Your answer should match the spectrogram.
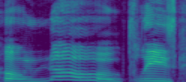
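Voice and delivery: high, soft pleading whimper; mock terrified plea. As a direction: beg like a scared recruit.

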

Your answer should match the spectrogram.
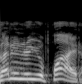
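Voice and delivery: wife finds out her husband applied without telling her; shocked wife. Retold or imitated. Wife learns he applied secretly.

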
